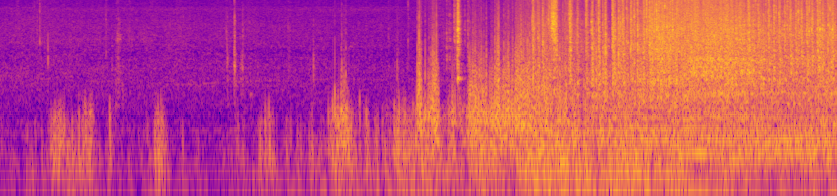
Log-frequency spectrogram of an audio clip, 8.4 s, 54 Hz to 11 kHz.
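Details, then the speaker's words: 1954 Johnson QD-15 10 HP outboard after restoration and after tightening the lock nut: light idle pops, then strong steady roar under load with no stumbling; runs great, good idle, slight hood rattle that goes away on plane. "Runs good. I'm talking about great. Idle's good."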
